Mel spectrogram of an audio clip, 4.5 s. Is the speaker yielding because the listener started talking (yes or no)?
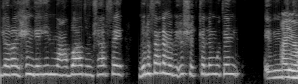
yes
